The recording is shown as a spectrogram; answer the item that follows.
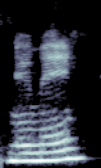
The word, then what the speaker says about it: Numei: Yeah, Her name is Nume, and it's just spelled like new and then May, or it's said like that, Nume, but it's spelled N-U-M-E-I.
